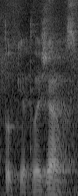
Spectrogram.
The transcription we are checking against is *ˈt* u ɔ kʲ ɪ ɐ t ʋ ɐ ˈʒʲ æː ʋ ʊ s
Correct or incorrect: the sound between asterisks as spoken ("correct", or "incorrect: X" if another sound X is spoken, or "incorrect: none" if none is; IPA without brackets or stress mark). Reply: correct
